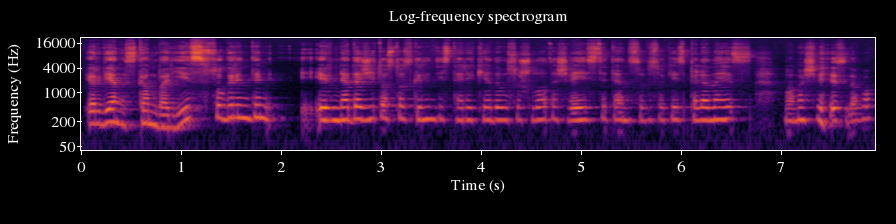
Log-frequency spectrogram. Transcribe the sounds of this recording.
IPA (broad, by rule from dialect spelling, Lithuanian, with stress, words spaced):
ɪr ˈʋʲiɛnɐs kɐmbɐˈrʲiːs sʊ ɡrʲɪnʲˈdʲɪmʲ ɪr nʲɛdɐˈʒʲiːtoːs toːs ˈɡrʲɪnʲdʲiːs tʲɛ rʲɛɪˈkʲeːdɐʋoː sʊ ˈʃlˠuɔtɐ ˈʃʲʋʲɛɪsʲtʲɪ tʲɛn sʊ ʋʲɪˈsoːkʲɛɪs pʲɛlʲɛˈnɐɪs mɐˈmɐ ˈʃʲʋʲɛɪzdɐʋoː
